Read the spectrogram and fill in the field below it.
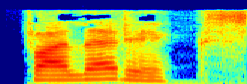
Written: phyletics

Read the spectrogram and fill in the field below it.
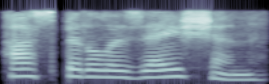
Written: hospitalization

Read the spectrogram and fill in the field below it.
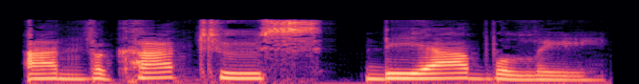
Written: advocatus diaboli

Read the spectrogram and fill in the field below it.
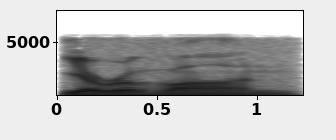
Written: Yerevan

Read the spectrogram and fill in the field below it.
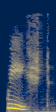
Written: wheesht

